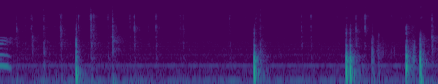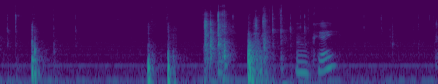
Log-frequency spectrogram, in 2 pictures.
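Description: Blocks are placed with short, dull knocks.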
